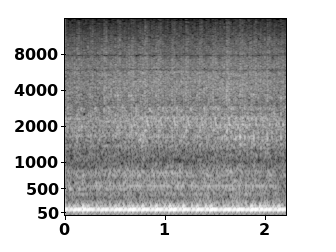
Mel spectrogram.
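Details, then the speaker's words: 1941 Chevrolet business coupe fitted with a mid-50s 235 six and original-style dual exhaust: deep, smooth, even exhaust burble at idle with no knocks or misses; runs healthy, does not overheat or smoke. "It sounds like it runs perfect. It runs down the road with a good strength."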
